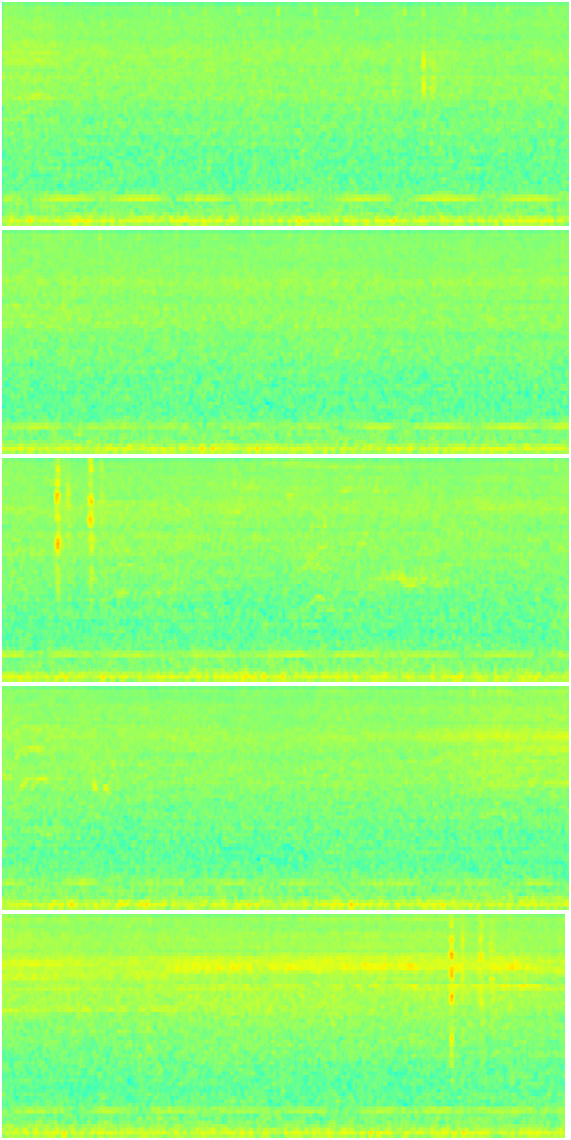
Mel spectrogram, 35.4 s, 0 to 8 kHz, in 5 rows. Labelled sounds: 21.4	21.9	killer whale, southern resident, 1.9 to 3.4 kHz
28.1	28.9	killer whale, southern resident, 2.8 to 4.0 kHz

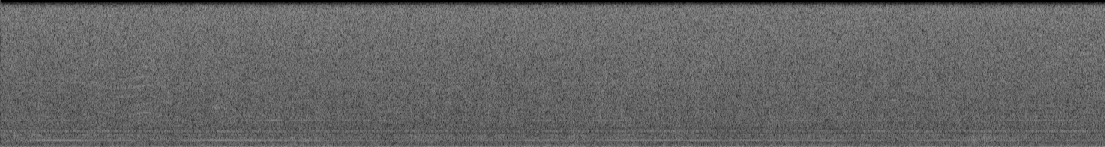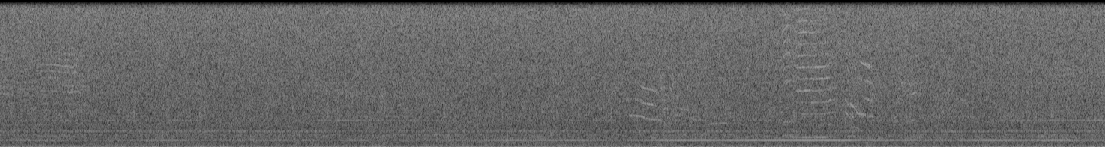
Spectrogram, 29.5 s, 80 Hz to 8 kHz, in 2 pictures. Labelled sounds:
15.4	15.8	killer whale, Bigg's (transient), 4.3 to 4.5 kHz
23.1	23.6	killer whale, Bigg's (transient), 1.5 to 3.4 kHz
24.2	24.5	killer whale, Bigg's (transient), 1.3 to 1.4 kHz
25.3	26.4	killer whale, Bigg's (transient), 1.7 to 6.3 kHz

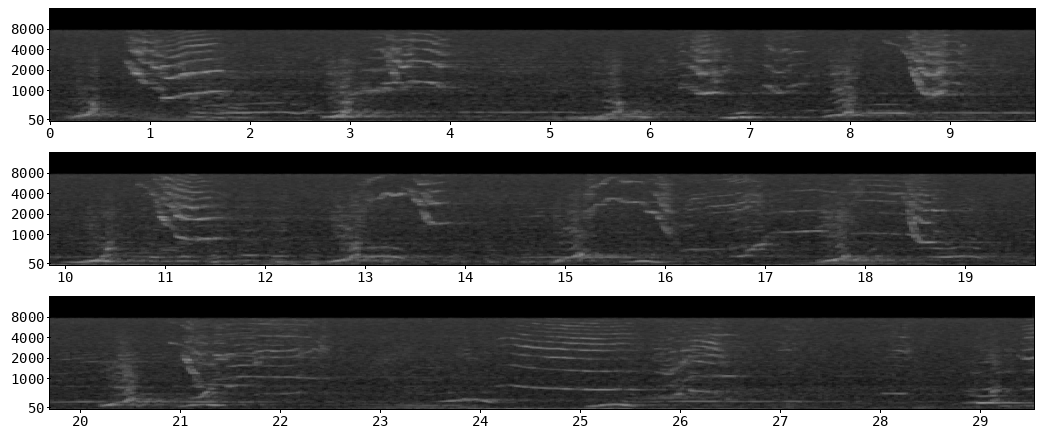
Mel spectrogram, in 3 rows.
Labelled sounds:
0.7	1.8	humpback whale, 0.80 to 6.8 kHz
3.0	4.1	humpback whale, 0.83 to 7.1 kHz
6.3	7.6	humpback whale, 0.83 to 2.6 kHz
8.5	9.5	humpback whale, 0.80 to 5.3 kHz
11.0	11.6	humpback whale, 0.80 to 7.1 kHz
13.0	13.9	humpback whale, 2.7 to 6.0 kHz
14.6	15.8	humpback whale, 0.96 to 6.3 kHz
16.4	18.9	humpback whale, 0.80 to 6.7 kHz
20.0	20.4	humpback whale, 1.7 to 1.9 kHz
21.1	26.6	humpback whale, 0.80 to 7.3 kHz
28.1	28.4	humpback whale, 2.3 to 2.6 kHz
29.4	29.5	humpback whale, 1.2 to 2.3 kHz

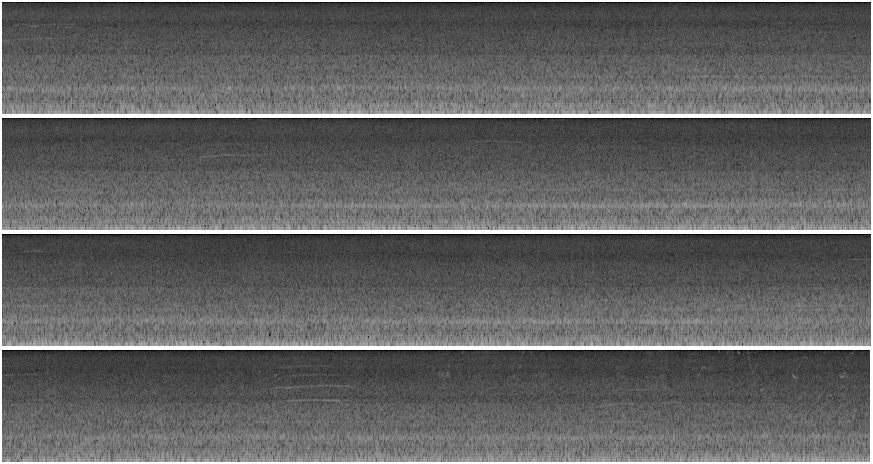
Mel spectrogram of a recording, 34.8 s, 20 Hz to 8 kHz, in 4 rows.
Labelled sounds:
0.0	0.7	killer whale, southern resident, 4.2 to 5.4 kHz
10.7	11.1	killer whale, southern resident, 2.9 to 4.1 kHz

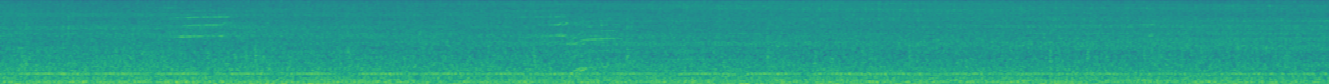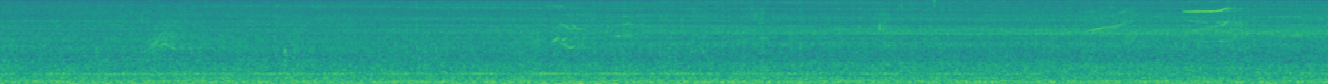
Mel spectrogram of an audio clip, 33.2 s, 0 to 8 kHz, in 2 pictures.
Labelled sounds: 2.0	2.9	killer whale, southern resident, 2.0 to 6.0 kHz
6.7	7.8	killer whale, southern resident, 0.50 to 4.3 kHz
23.4	23.9	killer whale, southern resident, 1.4 to 3.2 kHz

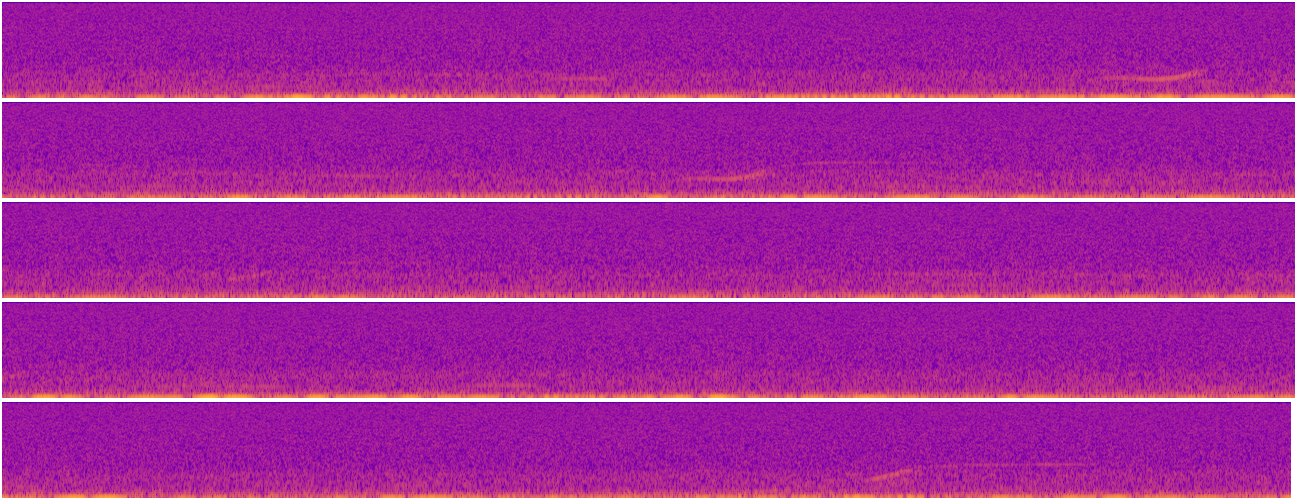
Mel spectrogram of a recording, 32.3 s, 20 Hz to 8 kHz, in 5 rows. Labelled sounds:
10.4	10.7	humpback whale, 1.0 to 1.2 kHz
30.4	31.0	humpback whale, 0.86 to 1.1 kHz

